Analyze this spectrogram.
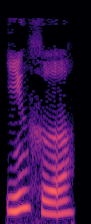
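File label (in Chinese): "迎合", Mandarin Chinese; hsk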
